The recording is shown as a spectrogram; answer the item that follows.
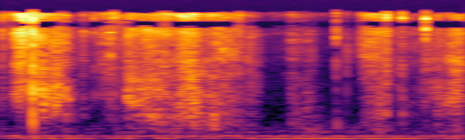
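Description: Handling of a small zippered change purse with coins inside: irregular rustling and scraping with a few short clicks.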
